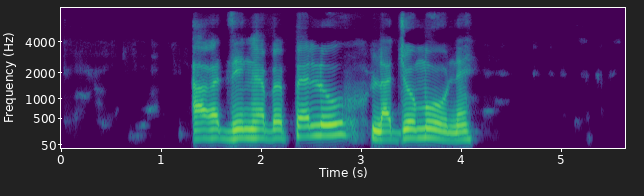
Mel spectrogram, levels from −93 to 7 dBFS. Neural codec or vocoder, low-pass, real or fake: codec, 24 kHz, 1.2 kbps, DualCodec; 7.2 kHz; fake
